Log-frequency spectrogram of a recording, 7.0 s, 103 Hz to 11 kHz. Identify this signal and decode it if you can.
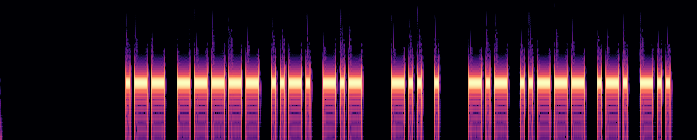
Morse code, heard as a keyed tone, about 28 wpm, 700 Hz. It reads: W0FK DE K2RD
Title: USA Callsign DE Callsign - 4 Characters - 28wpm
